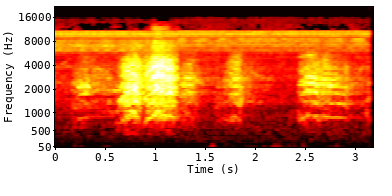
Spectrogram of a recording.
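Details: Macaws at a clay lick in the Manu area of the Peruvian jungle, 2008, among many macaws and other birds; harsh, raspy squawks in four bursts, two loud ones close together near the start, then two softer ones.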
